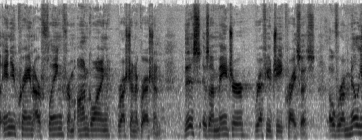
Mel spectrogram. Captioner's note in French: voix de l'interprète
